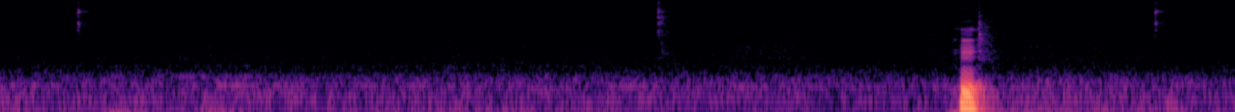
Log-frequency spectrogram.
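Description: A few faint computer mouse clicks, about three, spaced a couple of seconds apart. A short hummed 'hmm' near the end is the loudest sound.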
